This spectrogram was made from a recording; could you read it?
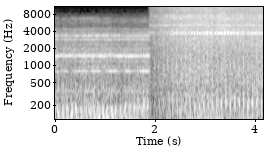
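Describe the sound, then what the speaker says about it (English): A CH-47F Chinook tandem-rotor helicopter flying in the DCS combat flight simulator gives a continuous loud, droning rotor and engine roar, with an abrupt change in tone partway through. "At the moment, it's a fast helicopter."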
